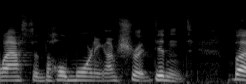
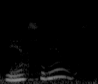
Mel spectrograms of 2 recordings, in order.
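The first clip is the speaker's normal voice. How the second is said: quiet, calm answer from the Lord; a soft, lowered voice for God's answer; the Lord's reply; 4 semitones higher, 15 dB quieter than usual. Retold or imitated. The Lord answering again about the hills, quiet.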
